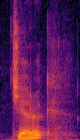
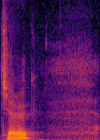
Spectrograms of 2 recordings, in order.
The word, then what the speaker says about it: Dearg: they've called it now I'm not sure sure on the my pronunciation of this but D jerich spelled D e r g I think you you pronounce it jerich um so as I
